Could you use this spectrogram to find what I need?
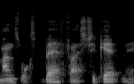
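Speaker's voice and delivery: quiet low whisper. Quoting what a man said to them, retelling a whispered line. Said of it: "all I heard it was just whispered".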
